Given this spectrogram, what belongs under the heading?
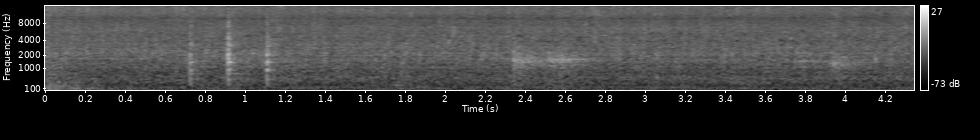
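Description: Tomatoes and green chillies dropped into a sizzling pan of spiced taro and meat: a steady, fairly quiet frying hiss with a few light taps and clicks near the start.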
